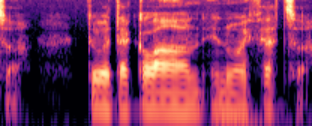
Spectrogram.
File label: "glaan", welsh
